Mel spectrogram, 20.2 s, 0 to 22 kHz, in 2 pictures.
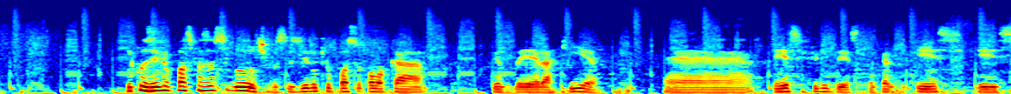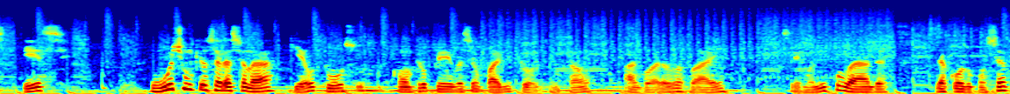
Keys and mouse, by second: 1.8 click, 7.6 click, 8.1 click, 9.6 shift+click, 10.1 shift+click, 13.9 ctrl+p, 15.7 click, 16.1 r, 17.5 click, 17.8 r.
